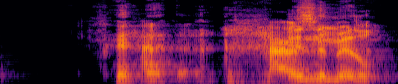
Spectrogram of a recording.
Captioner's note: laughs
